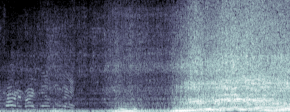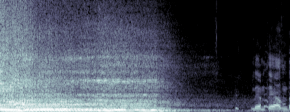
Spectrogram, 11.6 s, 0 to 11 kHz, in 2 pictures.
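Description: A Chevy AWD car with a 6.0 LQ4 V8 does a burnout, its engine revving up into a loud, sustained high-rpm roar for several seconds with wavering pitch before dropping back, while people talk nearby at the start and end.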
